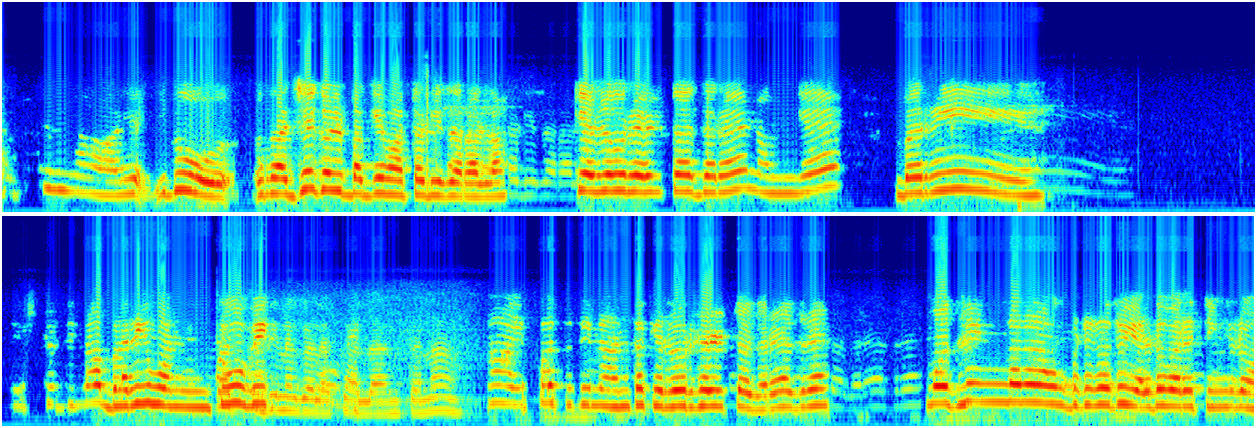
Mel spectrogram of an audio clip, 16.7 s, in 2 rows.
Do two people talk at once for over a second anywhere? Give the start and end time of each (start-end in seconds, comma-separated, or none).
none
